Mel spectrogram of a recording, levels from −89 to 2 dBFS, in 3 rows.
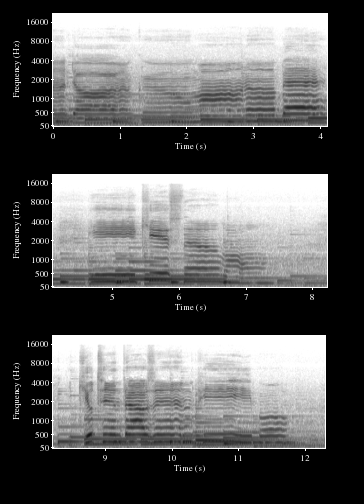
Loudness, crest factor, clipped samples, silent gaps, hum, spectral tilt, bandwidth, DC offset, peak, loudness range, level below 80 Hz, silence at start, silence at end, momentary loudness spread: -18 LUFS; 16 dB; under 0.1%; none; none; -7.5 dB/octave; 12 kHz; under 0.1%; -2 dBFS; 4 LU; -52 dBFS; 0 s; 0 s; 14 LU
